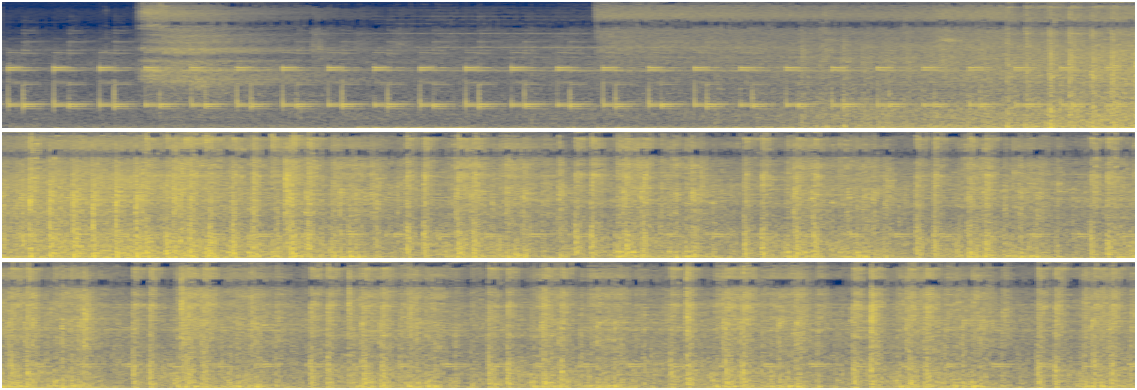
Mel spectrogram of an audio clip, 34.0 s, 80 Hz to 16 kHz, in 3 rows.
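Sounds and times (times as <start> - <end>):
electric train passing: 0.0 - 33.9
level crossing warning bell: 0.0 - 33.9
train wheels clattering over rail joints: 8.0 - 33.9.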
